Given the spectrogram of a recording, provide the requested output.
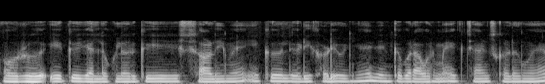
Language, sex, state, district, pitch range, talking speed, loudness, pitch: Hindi, male, Delhi, New Delhi, 130-140 Hz, 220 wpm, -14 LUFS, 135 Hz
